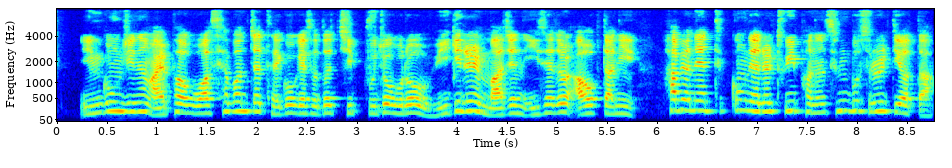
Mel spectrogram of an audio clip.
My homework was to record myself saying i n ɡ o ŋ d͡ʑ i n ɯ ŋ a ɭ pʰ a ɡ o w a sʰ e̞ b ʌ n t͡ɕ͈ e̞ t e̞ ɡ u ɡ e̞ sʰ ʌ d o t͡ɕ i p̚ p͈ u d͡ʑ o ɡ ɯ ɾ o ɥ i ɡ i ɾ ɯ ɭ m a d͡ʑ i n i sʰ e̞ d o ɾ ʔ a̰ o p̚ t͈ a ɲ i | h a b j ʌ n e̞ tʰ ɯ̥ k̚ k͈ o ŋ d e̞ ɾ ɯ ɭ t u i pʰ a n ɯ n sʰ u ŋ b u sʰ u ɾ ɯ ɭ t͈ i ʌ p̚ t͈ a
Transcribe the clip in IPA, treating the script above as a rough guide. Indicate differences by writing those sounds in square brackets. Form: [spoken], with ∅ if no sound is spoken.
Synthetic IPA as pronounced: i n ɡ o ŋ d͡ʑ i n ɯ ŋ a ɭ pʰ a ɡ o w a sʰ e̞ b ʌ n t͡ɕ͈ e̞ t e̞ ɡ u ɡ e̞ sʰ ʌ d o t͡ɕ i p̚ p͈ u d͡ʑ o ɡ ɯ ɾ o ɥ i ɡ i ɾ ɯ ɭ m a d͡ʑ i n i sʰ e̞ d o ɾ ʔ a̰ o p̚ t͈ a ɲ i | h a b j ʌ n e̞ tʰ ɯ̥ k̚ k͈ o ŋ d e̞ ɾ ɯ ɭ t u i pʰ a n ɯ n sʰ [ɯ] ŋ b u sʰ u ɾ ɯ ɭ t͈ i ʌ [t̚] t͈ a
